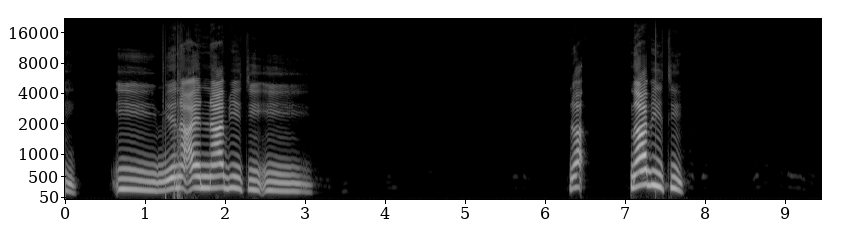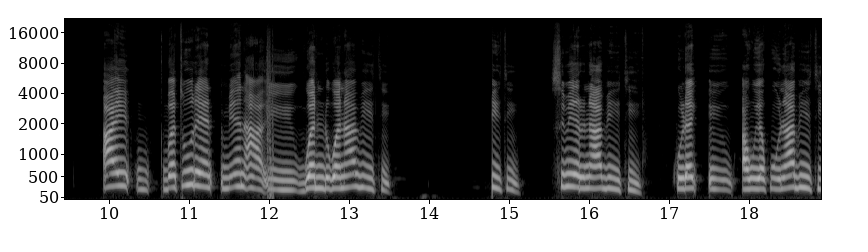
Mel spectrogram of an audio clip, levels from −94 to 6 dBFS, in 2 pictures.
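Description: A speech recording with two kinds of fault. Loose connector crackle appears from 1.22 to 1.44 s and again from 11.97 to 12.05 s. Each burst is an irregular scratchy crackle. A worn or dirty contact is making and breaking as it moves, chopping the signal. At 15.86 s compressed frames were skipped. The sound jumps ahead by about 20 ms. That fits one missing or rejected 23.2 ms frame.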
